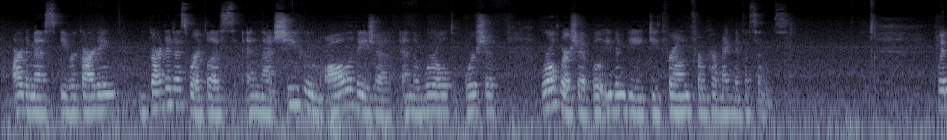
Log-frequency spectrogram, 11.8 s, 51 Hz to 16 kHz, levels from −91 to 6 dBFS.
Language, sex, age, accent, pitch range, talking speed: English, female, 30-49, American, 140-170 Hz, 135 wpm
